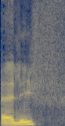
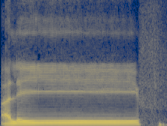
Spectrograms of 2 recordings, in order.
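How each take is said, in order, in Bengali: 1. শব্দটি ছোট ও দ্রুত করে বলা হয়েছে। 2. শব্দটি লম্বা টানে বলা হয়েছে। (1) "খুব তাড়াতাড়ি করে বলতে হবে" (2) "এটা ভুল হয়েছে, কেন এটা লম্বা টান হয়ে গিয়েছে"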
